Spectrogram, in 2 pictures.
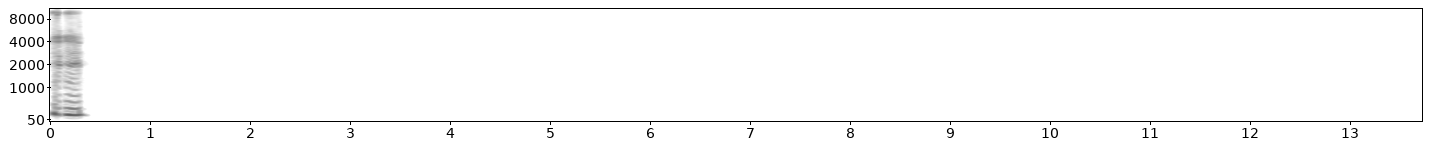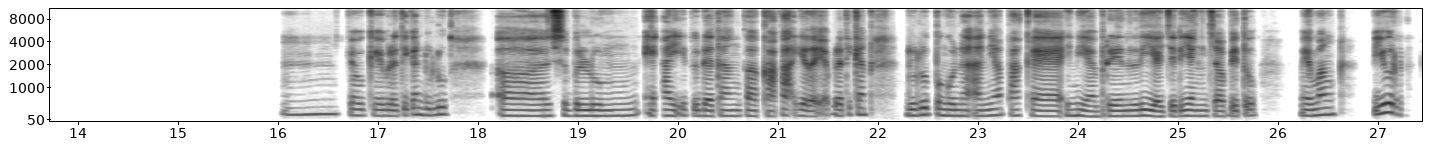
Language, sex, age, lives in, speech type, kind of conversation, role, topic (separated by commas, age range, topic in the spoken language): Indonesian, female, 20-24, Indonesia, conversation, podcast, host, Bagaimana teknologi akan mengubah cara kita belajar di sekolah?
